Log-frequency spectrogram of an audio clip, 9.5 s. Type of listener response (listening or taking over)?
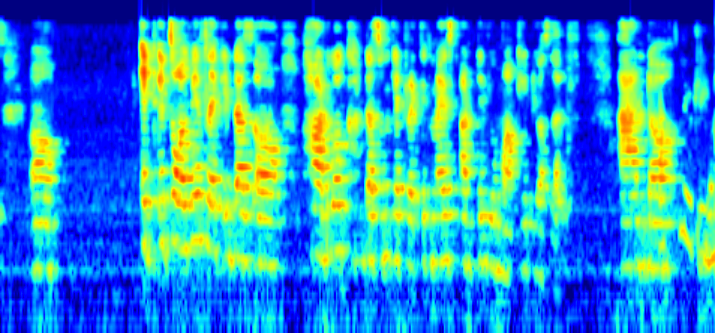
listening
